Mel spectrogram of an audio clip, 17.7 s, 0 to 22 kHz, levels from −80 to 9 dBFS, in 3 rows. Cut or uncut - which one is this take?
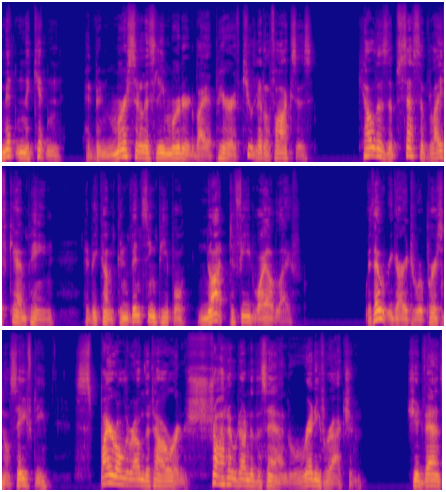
cut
